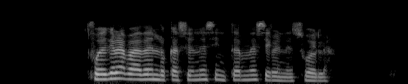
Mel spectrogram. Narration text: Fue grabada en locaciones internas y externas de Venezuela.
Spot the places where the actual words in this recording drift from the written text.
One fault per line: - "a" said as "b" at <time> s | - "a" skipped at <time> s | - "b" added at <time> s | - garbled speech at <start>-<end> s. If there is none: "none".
- "externas de" skipped at 2.7 s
